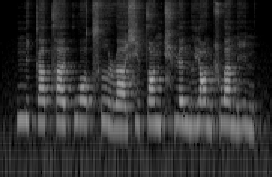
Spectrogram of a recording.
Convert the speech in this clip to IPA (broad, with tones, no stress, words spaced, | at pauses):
n̪i˥˩kä˥t̪ʰa˥˧ɪ̯ kwɔ˥˧t͡sʰɹ̩˥˩ɻä˧˥ɕi˧ t̪ɑ˥ŋt͡ɕʰɥɛ˥˧nljɑ˥˧ŋʂwa˥˧n i˥˩n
